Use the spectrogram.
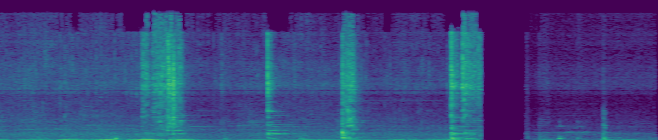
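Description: Tomatoes with chili powder and turmeric stirred in a pan for mutton paya: a low sizzle under several sharp scraping stirs and utensil clinks, close and moderately loud, ending in a brief silence and softer taps.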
